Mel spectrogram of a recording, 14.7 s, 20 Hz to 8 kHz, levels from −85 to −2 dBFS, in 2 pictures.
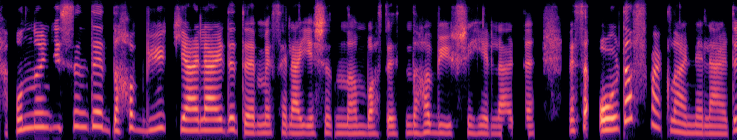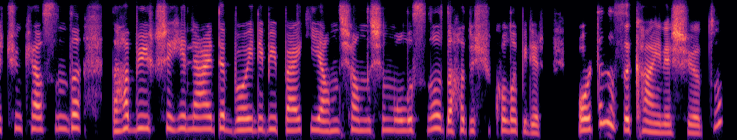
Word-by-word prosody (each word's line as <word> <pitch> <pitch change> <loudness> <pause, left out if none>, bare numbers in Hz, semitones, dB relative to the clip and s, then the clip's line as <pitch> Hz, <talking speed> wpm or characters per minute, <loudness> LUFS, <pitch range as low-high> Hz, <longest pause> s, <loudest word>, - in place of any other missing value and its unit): onun 255 +5 -1
öncesinde 300 +1 0
daha 230 +6 0
büyük 260 +3 -2
yerlerde 230 +1 +5
de 180 -1 +3
mesela 175 -1 -2
yaşadığından 165 0 0
bahsettin, 160 +2 -6
daha 180 +1 -4
büyük 175 -1 -1
şehirlerde. 160 -1 -3 0.3
Mesela 225 +1 +1
orada 245 - +7 0.2
farklar 210 - -2
nelerdi? 165 +3 -3
Çünkü 265 -1 -2
aslında 265 +2 -1 0.3
daha 235 +4 0
büyük 270 0 +2
şehirlerde 260 -1 +1
böyle, 245 +1 0
bir, 255 - -1
belki 230 +1 0
yanlış 225 +1 +1
anlaşılma 230 0 +1
olasılığı 235 +4 -3
daha 215 +1 -2
düşük 220 +1 -4
olabilir. 210 -6 -3 0.4
Orada 245 +10 +2
nasıl 305 -10 +2
kaynaşıyordun? 185 - +3
230 Hz, 135 wpm, -23 LUFS, 175-260 Hz, 0.4 s, orada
